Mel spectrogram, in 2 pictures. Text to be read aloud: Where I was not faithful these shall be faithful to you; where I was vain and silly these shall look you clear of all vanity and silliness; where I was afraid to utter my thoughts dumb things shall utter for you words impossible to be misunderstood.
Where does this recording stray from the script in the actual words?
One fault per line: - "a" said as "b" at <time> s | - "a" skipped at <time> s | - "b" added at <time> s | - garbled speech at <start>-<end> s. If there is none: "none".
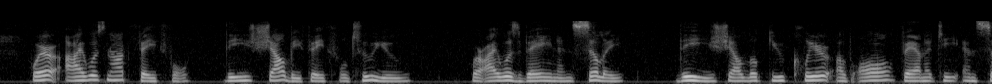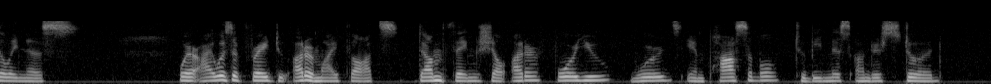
none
